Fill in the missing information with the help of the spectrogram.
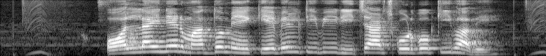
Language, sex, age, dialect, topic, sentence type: Bengali, female, 36-40, Standard Colloquial, banking, question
